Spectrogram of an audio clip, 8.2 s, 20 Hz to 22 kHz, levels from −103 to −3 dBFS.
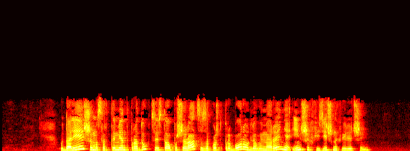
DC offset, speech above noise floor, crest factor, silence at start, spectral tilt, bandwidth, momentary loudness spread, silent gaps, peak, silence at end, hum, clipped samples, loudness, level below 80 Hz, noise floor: under 0.1%; 51 dB; 18 dB; 1.2 s; -3.5 dB/octave; 8.2 kHz; 9 LU; none; -2 dBFS; 0.8 s; none; under 0.1%; -18 LUFS; -64 dBFS; -69 dBFS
